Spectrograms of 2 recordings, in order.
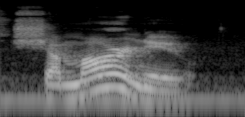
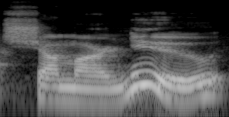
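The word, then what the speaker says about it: שָׁמַרְנוּ: with a nun shurik nun shurik however is not strong enough or emphatic enough of a syllable to draw the accent to itself so this is not shamar nu this is sha mar nu which keeps the accent on the second syllable where it was to begin with because the accent stays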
